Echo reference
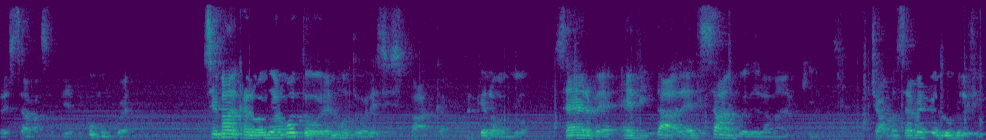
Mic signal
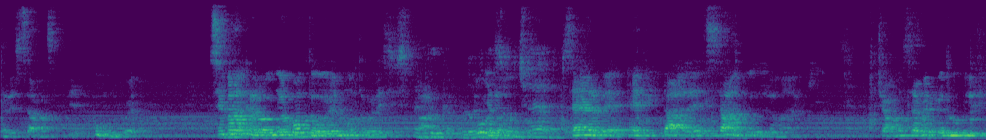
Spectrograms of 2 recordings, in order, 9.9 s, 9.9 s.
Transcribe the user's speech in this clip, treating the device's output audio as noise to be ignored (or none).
È pericoloso, certo.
